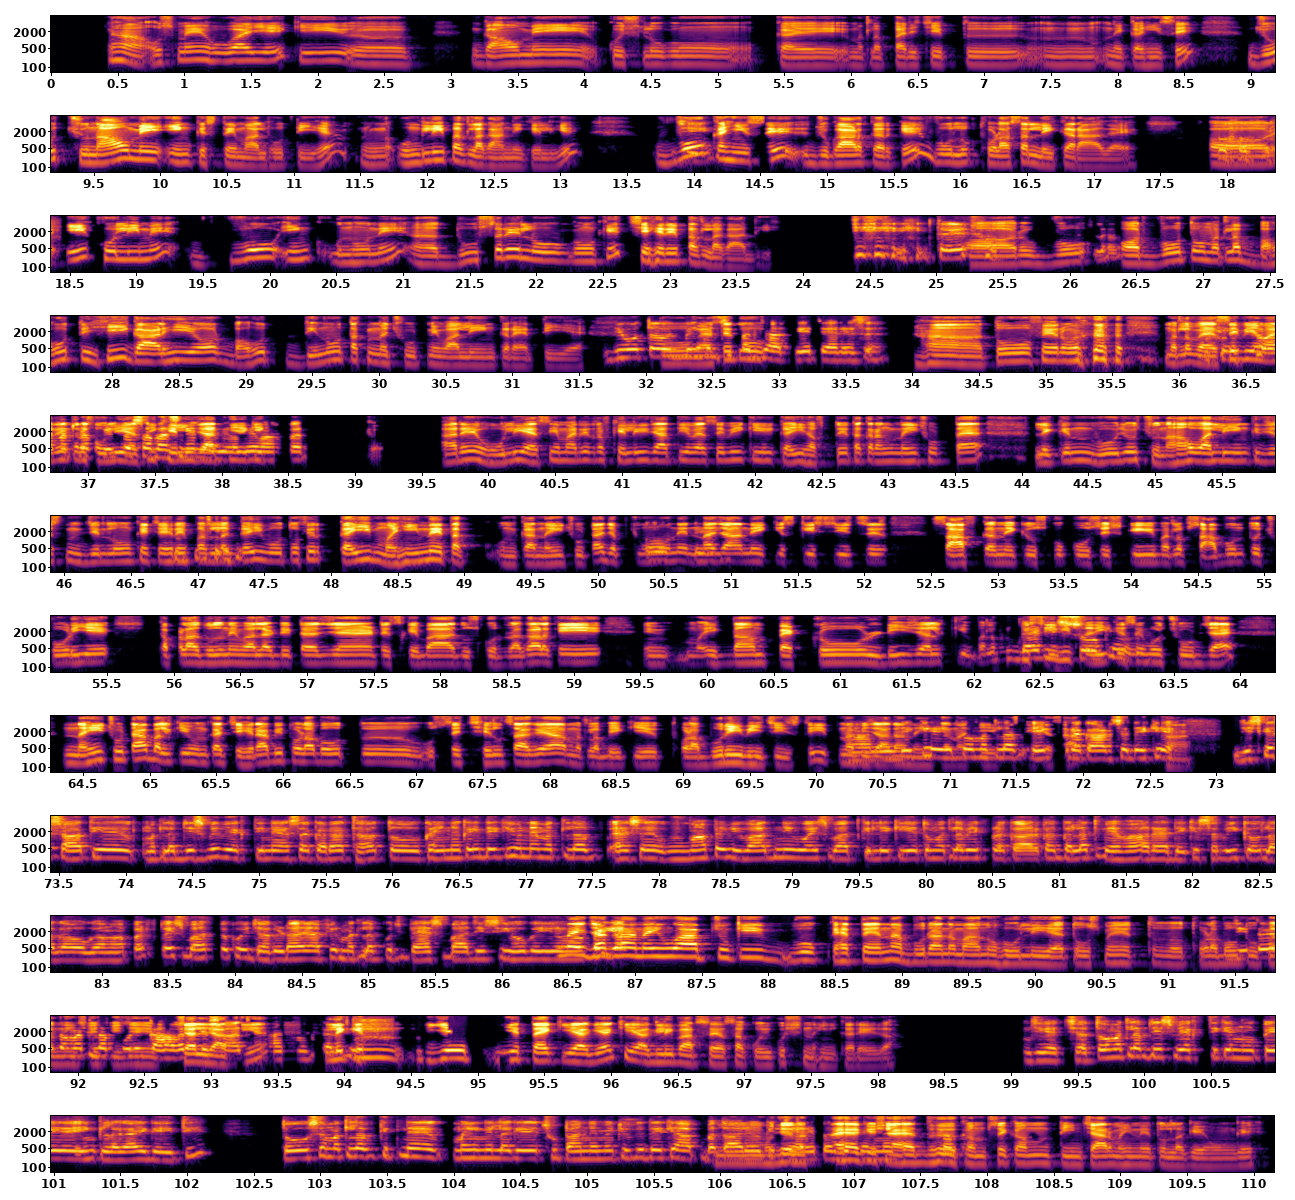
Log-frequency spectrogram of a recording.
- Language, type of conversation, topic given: Hindi, podcast, कौन-सा त्योहार आपको सबसे ज़्यादा अपनापन महसूस कराता है?
- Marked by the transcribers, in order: in English: "इंक"; chuckle; in English: "इंक"; laughing while speaking: "जी, तो ये तो मतलब"; chuckle; in English: "इंक"; laughing while speaking: "जी"; in English: "डिटर्जेंट"; in English: "दैट इज शॉकिंग"; in English: "प्लान"; unintelligible speech; laughing while speaking: "दी"; in English: "इंक"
